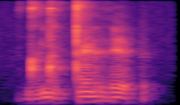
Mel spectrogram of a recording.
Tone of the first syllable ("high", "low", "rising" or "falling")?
rising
